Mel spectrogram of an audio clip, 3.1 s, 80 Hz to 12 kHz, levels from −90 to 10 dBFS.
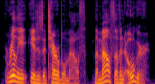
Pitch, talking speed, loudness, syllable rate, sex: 140 Hz, 210 wpm, -18 LUFS, 5.6 syllables/s, male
